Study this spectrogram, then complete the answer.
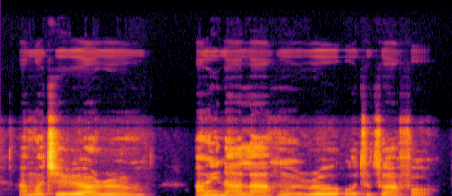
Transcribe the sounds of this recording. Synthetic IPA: a̰˨ma˨t͡ʃi˨ɾi˨ɔ˦ɾʊ˦ | a˦ɲɪ˦na˨a˨la˦˨ɦʊ˨ɾu˦o˦ʔo˨tu˦tu˦a˦fɔ̰˨

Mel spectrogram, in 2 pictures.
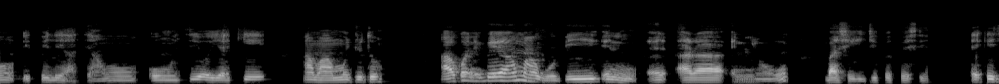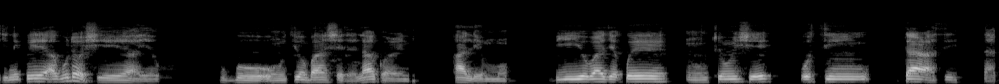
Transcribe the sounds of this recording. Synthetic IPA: i˨k͡pe˧le˧˨a˨ti˧a˨w̃ɔ̃˧o˧hũ˧ti˦o˦jɛ˧kʰi˦ | a˦mãː˨˧mũ˦d͡ʒu˦to˦ | a˨wɔ˧kɔ˦nĩ˧˦k͡pe˦ã˦mãː˨˦˨wo˨bi˨˦e˦˧˨nĩ˨a̰˧ɾa˧ɛ̰˨nḭ̃˨jwũ˨˦ | ba˦ʃe˧i˨d͡ʒi˦k͡pe˦k͡pe˦si˦ | ɛ˧ke˦˨d͡ʒi˨nĩ˦k͡pe˦a˧ɡu˦dɔ˦˨ʃe˧a˨jɛ˨wo˨ | ɡ͡bo˧ɡ͡bo˧o˧hũ˧ti˦õ˦ba˦n̩˦ʃɛ˧˨lɛ˨la˨˦˨ɡɔ˨ɾɛ˨nĩ˨ | ka˦˨le˨mɔ̃˧ | bi˨˦o˦ba˦d͡ʒɛ˧k͡pe˦ | o˧hũ˧ti˦o˦n̩˦ʃe˧˦ | o˦ti˦n˦ | da˦ɾa˧si˦˨ta˨˦

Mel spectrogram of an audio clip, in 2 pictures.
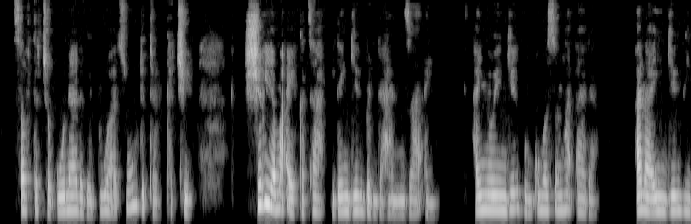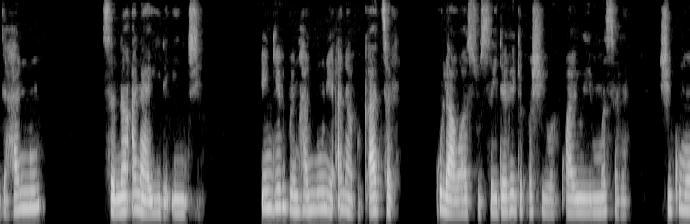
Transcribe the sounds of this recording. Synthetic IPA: sʼɐ˦ɸtɐ˨t͡ʃa˨ɡʷoː˦naː˦dɐ˨ɡa˨dʊ˦wa̰ː˨sʼuː˦da˨tʰɐ˨rkʰɐ˨t͡ʃeː˦ | ʃɪ˦ɽja˨ma˦ʔa˨jkɐ˨tʰaː˦ʔɪ˨dɐ˦ŋɡʲɪ˦ɽbɪ˨nda˨ha˦nːu˦zaː˦ʔa˨ji˦ | ha˦ɲjoː˦jɪ˦ŋɡʲɪ˦rbɪ˨ŋkʷʊ˦ma˦sʊ˦ŋɦa˦ɗaː˨da˨ | ʔa˦naː˨jɪ˦ŋɡʲɪ˦rbiː˨da˨ha˦nːuː˦ | sɐ˨nːɐ˦ŋʔa˦naː˨ji˦da˨ʔɪ˦nt͡ʃi̥ː˨ | ʔɪ˦ŋɡʲɪ˦rbɪ˨ŋɦa˦nːuː˦neː˨ʔa̰˦naː˨bʊ˨kʼaː˦tʰɐ˨r | kʷʊ˦laː˨waː˦soː˨sa˦jdɐ˦ɽɐ˦ɡʲe˨ɸɐ˦ʃeː˨wɐ˦rkʷʼaː˦joː˦jɪ˦mːɐ˦sɐ˨ɾɐ˦r | ʃiː˦kʷʊ˦ma˦

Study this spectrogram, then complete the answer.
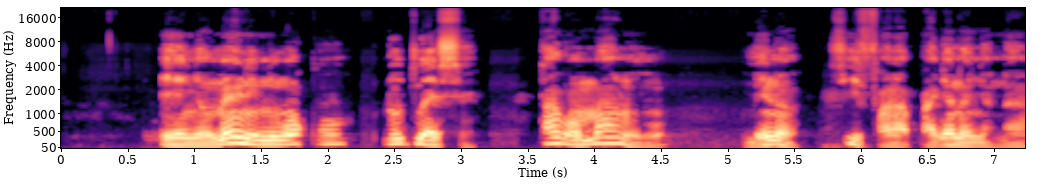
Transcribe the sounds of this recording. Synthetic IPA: e˨ɲɔ̃˨mɛ˦ɾ̃ĩ˧nũ˧w̃ɔ̃˦ku˦ | lo˦du˦ɛ˧sɛ˨ | ta˦wɔ̃˧mã˦ɾ̃ũ˨˦˨ | mĩ˨˦ɾ̃ã˦˨ | si˦˨fa˧ɾa˧k͡pa˧ɲã˦nã˧˨ɲã˨nã˨˦

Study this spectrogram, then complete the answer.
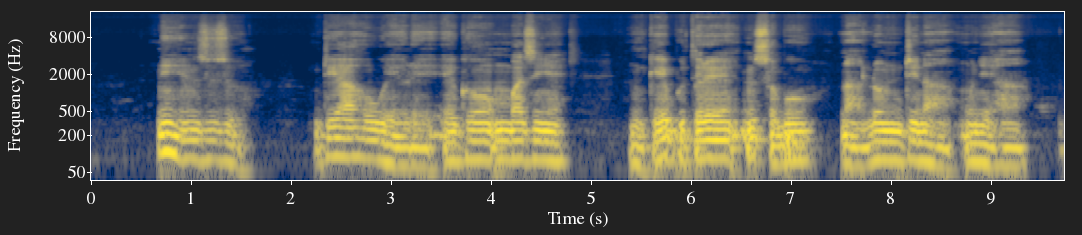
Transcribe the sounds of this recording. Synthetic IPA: ni˦ɦi˨n̩˦zu˦zu˨ | dɪ˦a˦ɦʊ˦we˨ɾe˨e˦ɡo˦ŋ͡m̩˦ɡ͡ba˦zi˦ɲe˦ | ŋ̩˨ke˦e˦bu˨te˦ɾe˦n̩˦sɔ˨ɡ͡bʊ˦ | na˨lo˦m̩˦dɪ˦na˨ŋu˦ɲe˨ɦa˦

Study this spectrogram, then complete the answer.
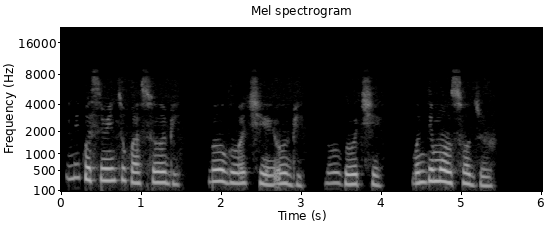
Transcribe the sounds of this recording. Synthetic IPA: n̩˦dɪ˦kʷe˨si˦ɾi˦tʊ˦kʷa˨so˦bi˨ | no˦ɡo˨o˦t͡ʃe˨o˦bi˨ | no˦ɡo˨o˦t͡ʃi˨e˨ | bʊ˨n̩˦dɪ˦m˦ʊ˦˨n̩˨sɔ˦du˨ɾu˨

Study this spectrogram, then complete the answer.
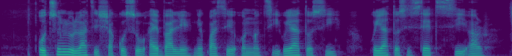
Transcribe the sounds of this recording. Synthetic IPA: o˧tũ˦lu˦˨la˦ti˧ʃa˨ko˦so˧ʔa˨i˨ba˧lɛ˧nĩ˦k͡pa˧sɛ˧ʔɔ˨nã˨ti˨˦o˦ja˦˨tɔ˨si˨˦ | o˦ja˦˨tɔ˨si˨˦sɛ˦˨tsi˦˧ʔa˧˨ɾ

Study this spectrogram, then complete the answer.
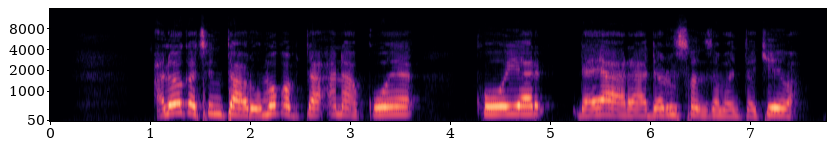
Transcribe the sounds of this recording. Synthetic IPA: ʔa˨loː˦kɐ˨t͡ʃɪ˦ntaː˨ɽoː˦mɐ˦kʷʼɔ˨btaː˦ʔa̰˦naː˨˦ | kʷʰoː˦jɐ˦r | da˨jaː˦˨ɽaː˦dɐ˦ɽʊ˦sɐ˨nzɐ˨mɐ˨ntɐ˨kʲeː˦waː˨

